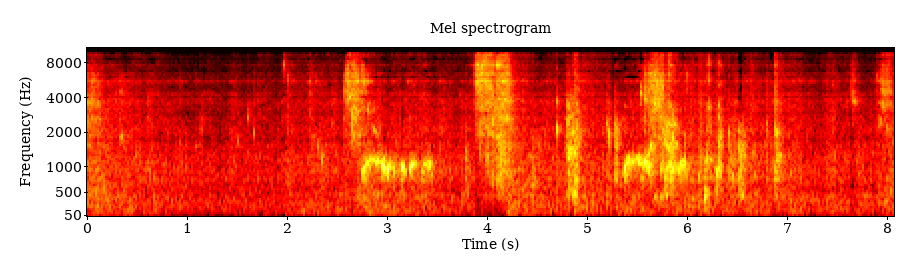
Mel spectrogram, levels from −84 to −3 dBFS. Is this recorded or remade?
remade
